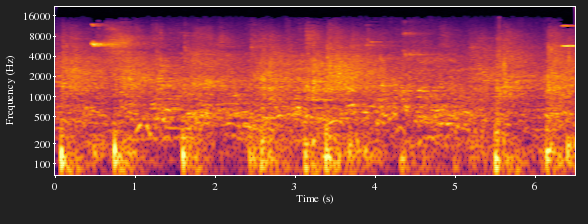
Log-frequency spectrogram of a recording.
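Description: Young men talk over one another in a huddle in a large echoing gym.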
